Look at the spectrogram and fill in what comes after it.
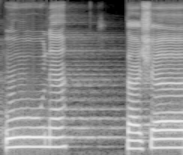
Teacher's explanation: huruf u dipanjangkan dua harakat karena di depan ada wau sukun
